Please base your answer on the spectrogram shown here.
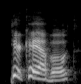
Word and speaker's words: Pirkei Avot: Tell us what Pirkei Avot. Mm-hmm. How bad did I say it? Pirkei Avot.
